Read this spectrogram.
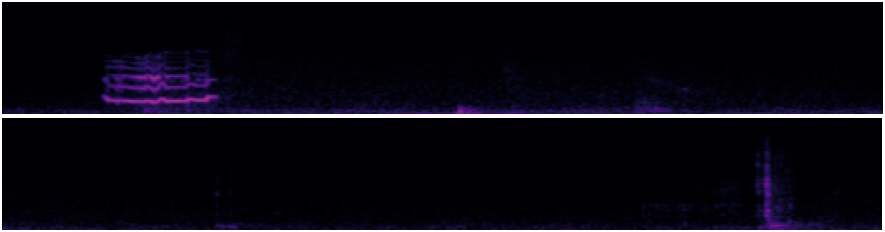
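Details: A Maine Coon cat chatters at birds, giving one brief, wavering, chattering call, then near silence with a few faint clicks.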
